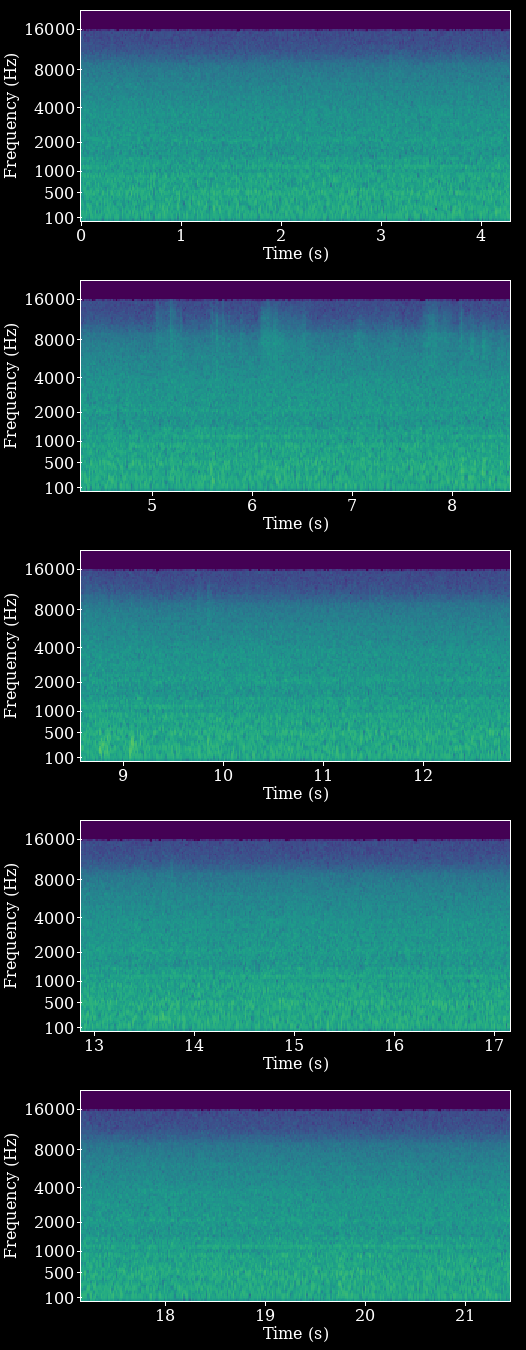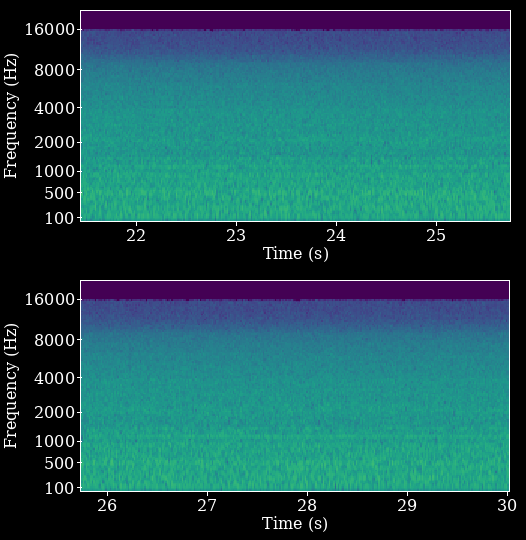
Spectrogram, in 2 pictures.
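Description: Steady even hiss of room noise with a faint steady hum running through it, and a couple of faint ticks about eight to nine seconds in.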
